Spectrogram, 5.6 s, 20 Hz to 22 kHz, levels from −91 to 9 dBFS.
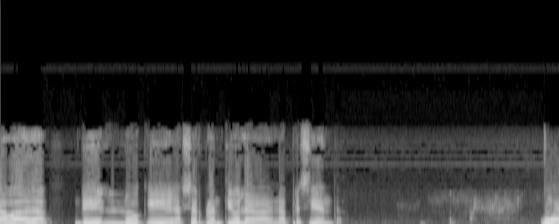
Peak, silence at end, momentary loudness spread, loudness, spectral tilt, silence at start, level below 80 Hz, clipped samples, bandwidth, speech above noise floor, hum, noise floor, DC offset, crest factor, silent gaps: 0 dBFS; 0 s; 21 LU; -13 LUFS; -5 dB/octave; 0 s; -38 dBFS; under 0.1%; 10 kHz; 35 dB; none; -48 dBFS; 0.2%; 14 dB; none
